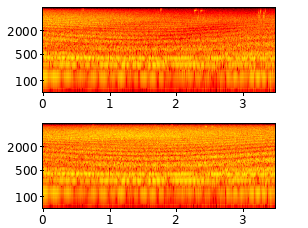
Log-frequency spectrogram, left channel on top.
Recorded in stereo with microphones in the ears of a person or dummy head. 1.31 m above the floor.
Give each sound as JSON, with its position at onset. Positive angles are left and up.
{"t": 0.0, "sound": "a drone", "side_deg": -5}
